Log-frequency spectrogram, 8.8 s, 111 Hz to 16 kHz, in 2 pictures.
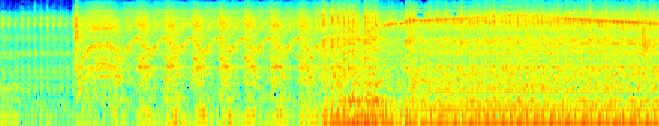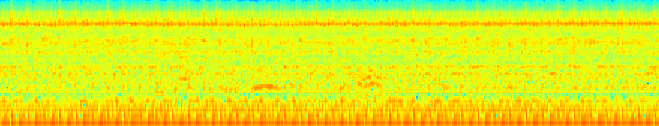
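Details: Cat 259D after engine rebuild, first crank: quick, even starter cranking for a couple of seconds, then the diesel catches and settles into a steady idle; healthy start.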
